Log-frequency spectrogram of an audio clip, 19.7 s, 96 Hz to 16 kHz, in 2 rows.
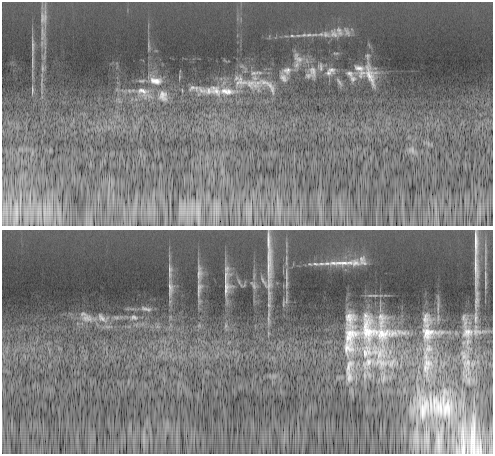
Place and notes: Lanuéjols, France - Rainy day
In this rainy and windy day, I just wait rain stops, but it never stops. A dog is devoured by boredom, and in this small village, nothing happens.
30 April 2016, 15:30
